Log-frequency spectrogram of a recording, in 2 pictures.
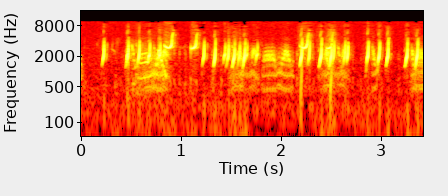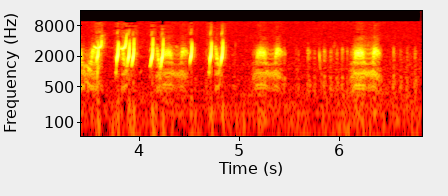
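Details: Quail (batair) calls meant for hunting: rapid clusters of sharp chirps and squeaky notes, roughly once per second, thinning toward the end into a few softer, rougher calls.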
